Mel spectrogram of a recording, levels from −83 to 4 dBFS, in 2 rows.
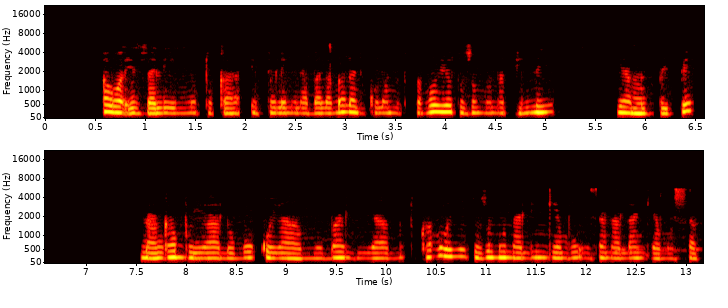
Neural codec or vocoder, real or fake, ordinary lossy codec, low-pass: none; real; AAC, 48 kbps; 5.4 kHz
